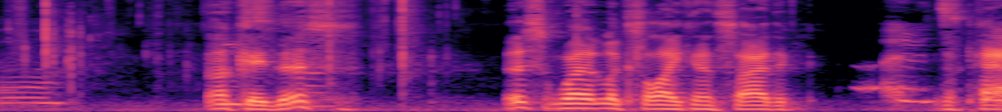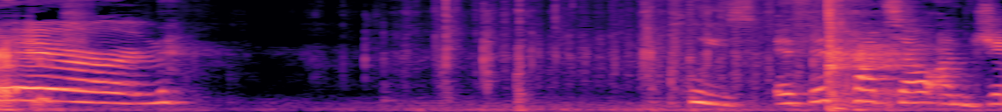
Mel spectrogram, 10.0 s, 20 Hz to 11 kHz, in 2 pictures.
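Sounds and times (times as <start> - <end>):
foil pouch crinkling: 0.0 - 2.4, 6.5 - 9.1.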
